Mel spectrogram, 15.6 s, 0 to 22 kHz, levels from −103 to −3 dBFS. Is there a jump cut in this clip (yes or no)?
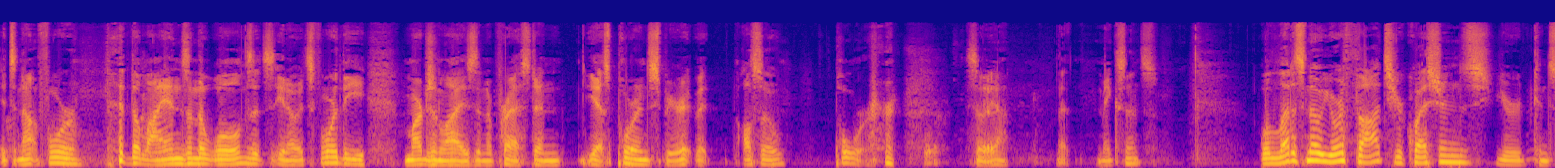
no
